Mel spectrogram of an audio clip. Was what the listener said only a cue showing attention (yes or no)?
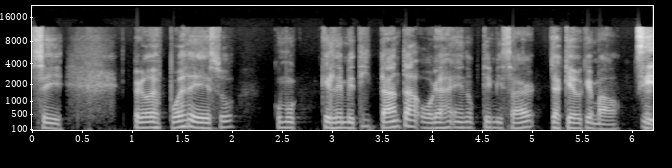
no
